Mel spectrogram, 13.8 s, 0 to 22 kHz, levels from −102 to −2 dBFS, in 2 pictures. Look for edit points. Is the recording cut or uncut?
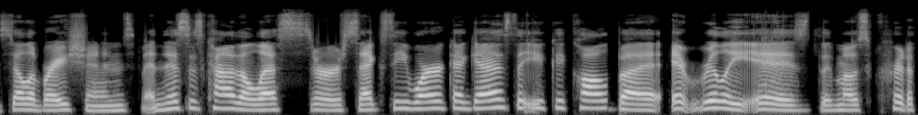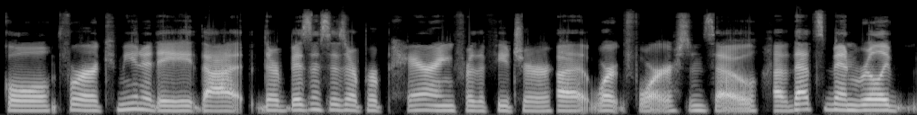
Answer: cut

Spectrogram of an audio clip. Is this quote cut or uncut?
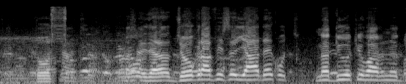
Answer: cut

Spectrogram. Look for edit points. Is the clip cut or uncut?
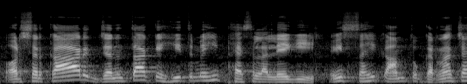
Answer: cut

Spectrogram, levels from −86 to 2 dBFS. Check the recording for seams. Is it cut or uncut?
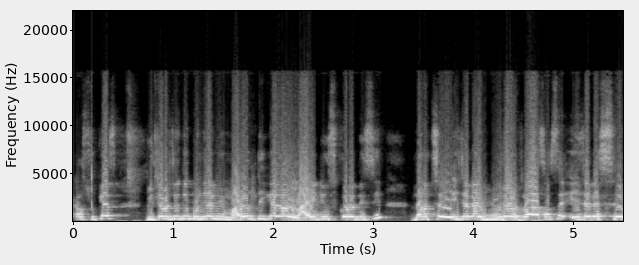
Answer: uncut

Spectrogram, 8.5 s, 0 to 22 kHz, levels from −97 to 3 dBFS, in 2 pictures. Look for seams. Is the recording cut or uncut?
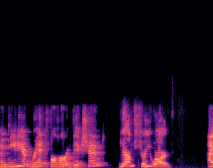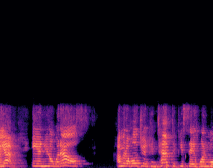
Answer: uncut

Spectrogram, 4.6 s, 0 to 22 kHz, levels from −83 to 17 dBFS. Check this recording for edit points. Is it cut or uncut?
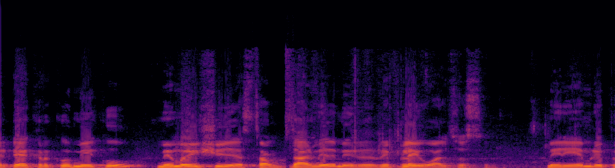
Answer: cut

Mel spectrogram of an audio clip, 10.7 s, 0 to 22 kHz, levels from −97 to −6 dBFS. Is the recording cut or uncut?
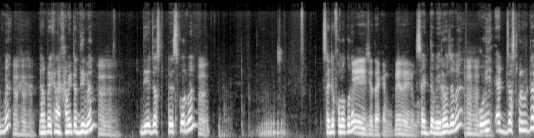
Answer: uncut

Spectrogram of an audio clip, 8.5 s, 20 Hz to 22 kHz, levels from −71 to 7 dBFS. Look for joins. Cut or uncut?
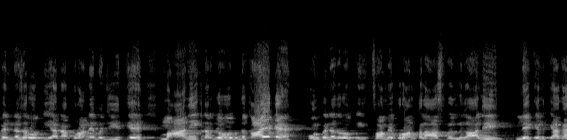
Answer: cut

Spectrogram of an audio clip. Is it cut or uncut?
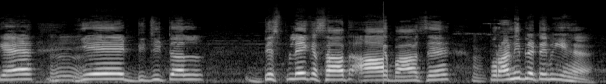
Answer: cut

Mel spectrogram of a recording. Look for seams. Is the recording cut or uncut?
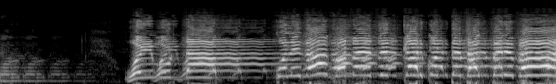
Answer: uncut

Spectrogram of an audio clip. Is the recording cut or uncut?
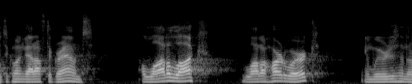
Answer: uncut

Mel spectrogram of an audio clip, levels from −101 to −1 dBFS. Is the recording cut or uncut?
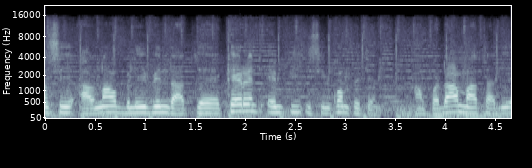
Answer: cut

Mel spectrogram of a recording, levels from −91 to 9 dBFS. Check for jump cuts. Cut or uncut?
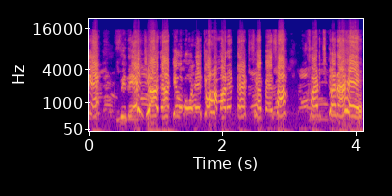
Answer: uncut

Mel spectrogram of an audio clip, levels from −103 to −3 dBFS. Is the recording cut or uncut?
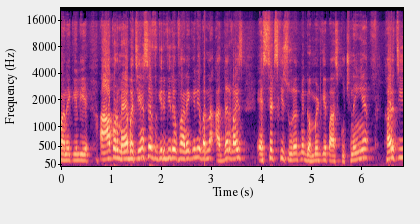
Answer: uncut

